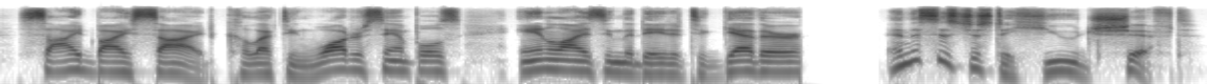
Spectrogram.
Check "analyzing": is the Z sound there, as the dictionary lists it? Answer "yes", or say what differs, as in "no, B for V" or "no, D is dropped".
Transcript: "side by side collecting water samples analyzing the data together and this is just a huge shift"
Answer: yes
